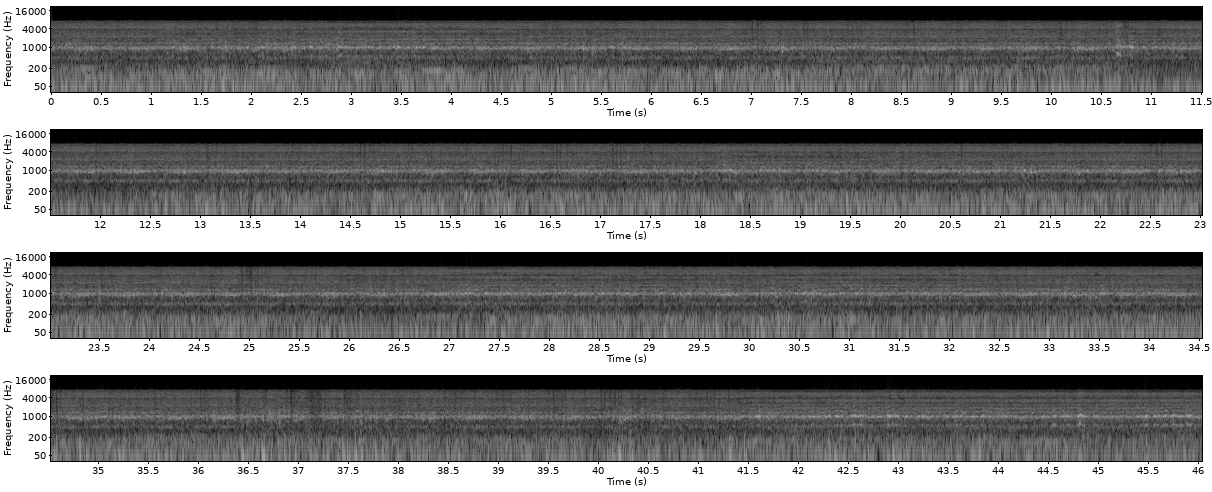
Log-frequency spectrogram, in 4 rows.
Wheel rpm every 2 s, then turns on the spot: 110, 120, 120, 120, 120, 120, 110, 110, 110, 110, 110, 110, 120, 110, 110, 110, 110, 120, 110, 120, 120, 120, 110.
none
